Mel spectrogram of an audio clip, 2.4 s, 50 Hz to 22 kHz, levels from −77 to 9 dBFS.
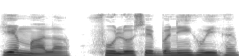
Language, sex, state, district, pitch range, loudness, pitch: Hindi, male, Himachal Pradesh, Shimla, 125-150 Hz, -16 LUFS, 140 Hz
